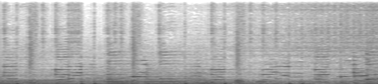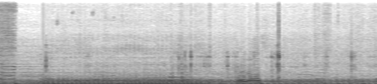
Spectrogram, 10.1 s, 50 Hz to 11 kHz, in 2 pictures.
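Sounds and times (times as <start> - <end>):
background music: 0.0 - 10.0
motorcycle engine running: 0.0 - 10.0.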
